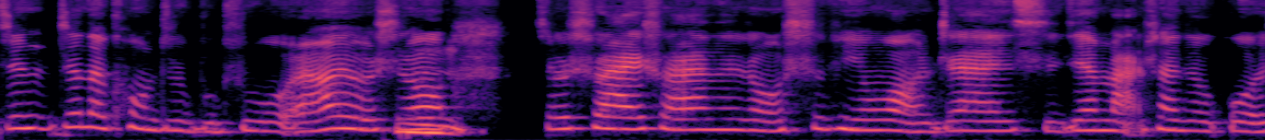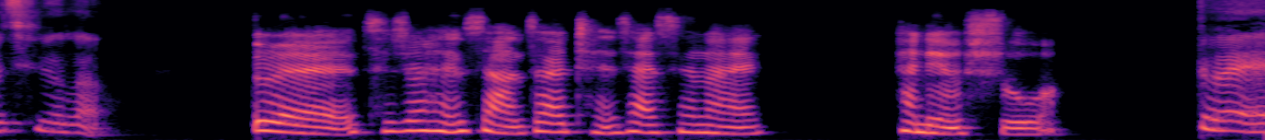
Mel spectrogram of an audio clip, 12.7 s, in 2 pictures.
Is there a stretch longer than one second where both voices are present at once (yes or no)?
no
